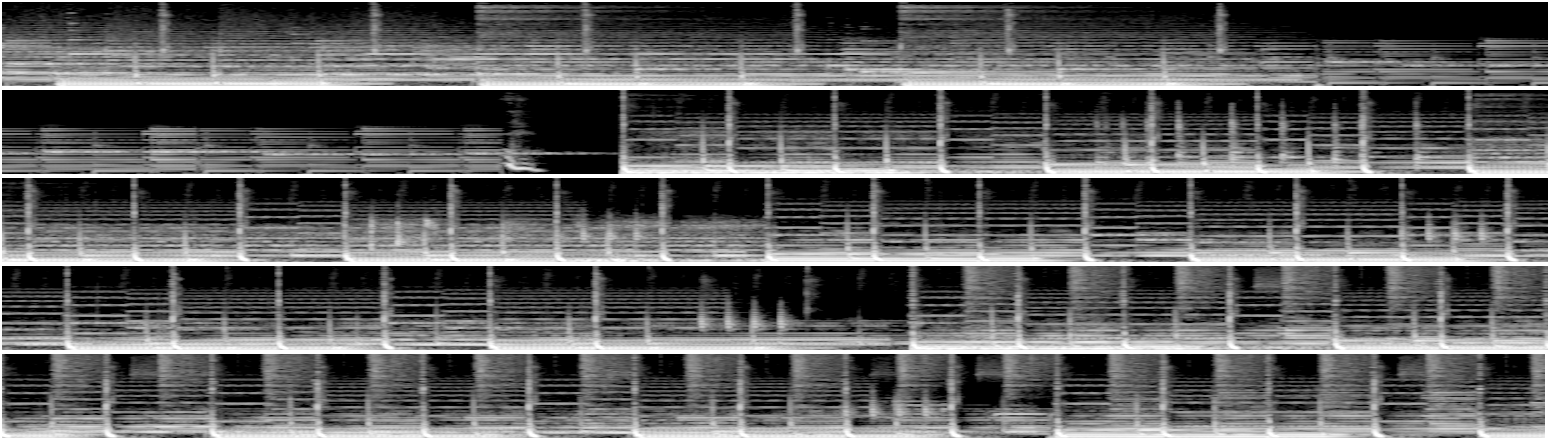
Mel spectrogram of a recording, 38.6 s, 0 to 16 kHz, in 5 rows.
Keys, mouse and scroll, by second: 0.0 click, 0.5 scroll down 2, 0.8-3.7 middle drag, 3.7-4.2 drag, 4.2 middle click, 4.5 ctrl+s, 10.1-11.4 drag, 11.4-13.1 middle drag, 13.1-15.3 drag, 17.3-21.3 drag, 21.5 scroll down 1, 21.6 middle click, 22.1 scroll up 1, 22.3 ctrl+s, 22.8-28.6 drag, 28.6 middle click, 29.0 scroll up 1, 29.3 ctrl+s, 30.0-32.8 drag, 32.8-33.1 scroll down 1, 33.1 middle click, 33.7 ctrl+s, 33.9 shift+a, 34.9 scroll down 1, 35.1 middle click, 35.3 s, 36.8 s, 37.3-37.7 scroll up 3, 37.7 middle click, 38.0 scroll down 2, 38.2-38.6 shift+middle drag.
